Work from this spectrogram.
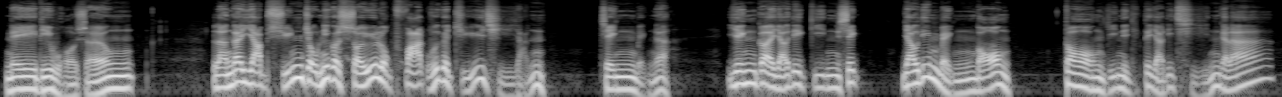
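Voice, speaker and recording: Guy telling funny stories, theatrical, really swingy pitch, unhurried, dry close sound. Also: big pitch swings, dark tone, no echo. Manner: theatrical, rhetorical, colloquial. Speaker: storyteller and host. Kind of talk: humorous narrated storytelling with commentary.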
